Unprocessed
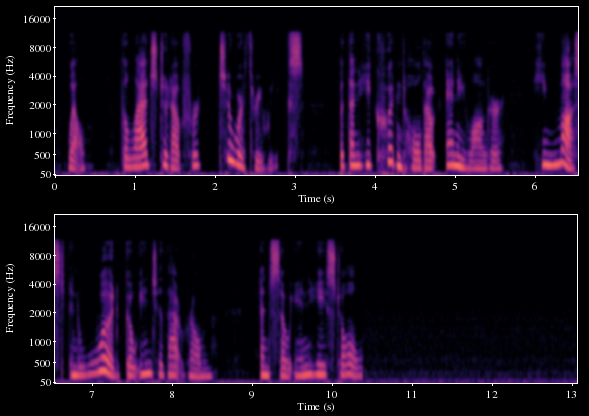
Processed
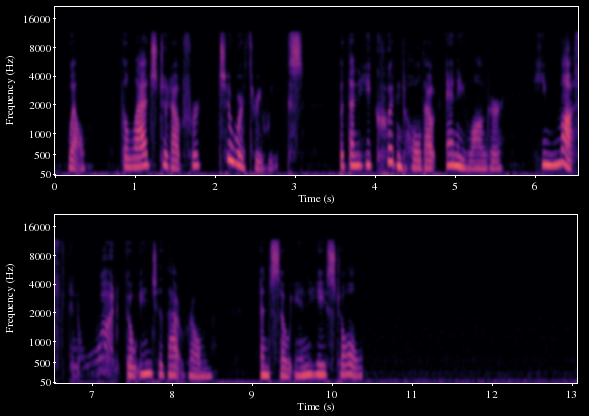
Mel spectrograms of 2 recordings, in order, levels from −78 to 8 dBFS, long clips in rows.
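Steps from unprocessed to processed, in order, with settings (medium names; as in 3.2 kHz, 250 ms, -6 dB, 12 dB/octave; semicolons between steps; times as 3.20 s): 6.45–7.44 s: spectral gate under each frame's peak -15 dB weak; trim -3.5 dB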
